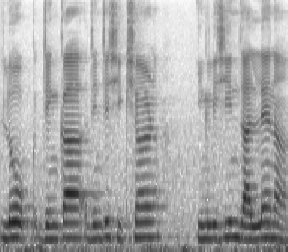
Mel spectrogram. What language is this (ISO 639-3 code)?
kok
